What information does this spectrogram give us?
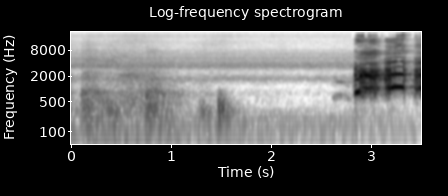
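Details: Decoy chicken crowing. After nearly three seconds of faint low rumbling, one loud, harsh, harmonic crow bursts in and is cut off at the end.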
